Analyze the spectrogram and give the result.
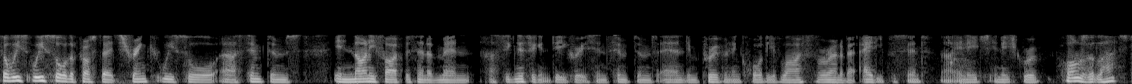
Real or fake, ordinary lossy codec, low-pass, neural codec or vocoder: real; AAC, 16 kbps; 7.2 kHz; none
